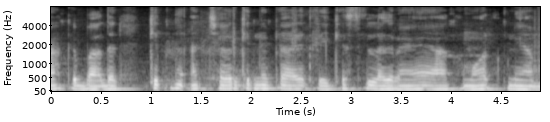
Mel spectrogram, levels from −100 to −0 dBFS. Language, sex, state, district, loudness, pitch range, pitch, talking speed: Hindi, male, Delhi, New Delhi, -17 LUFS, 110-120 Hz, 115 Hz, 195 wpm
